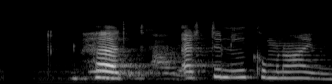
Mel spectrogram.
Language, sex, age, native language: Icelandic, female, 9, Icelandic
